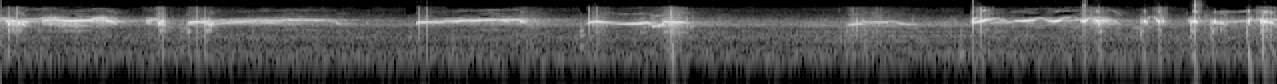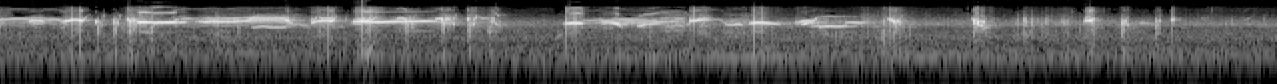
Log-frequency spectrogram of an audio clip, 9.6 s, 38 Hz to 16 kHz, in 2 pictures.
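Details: Bald eagles at a Washington, D.C. nest, National Arboretum, during a June 2017 afternoon fish meal with both parents and two young. Bursts of high, squealing chitter, some notes bending up and down, with sharp clicks and rustling between.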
